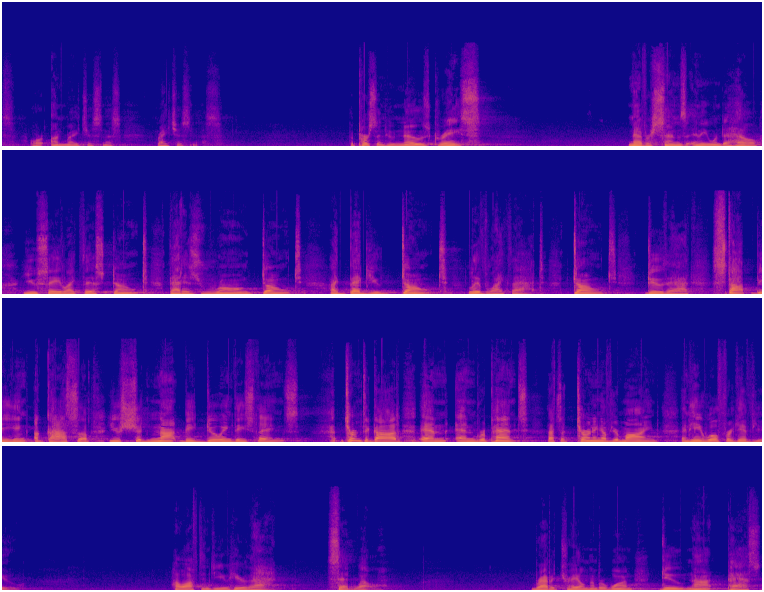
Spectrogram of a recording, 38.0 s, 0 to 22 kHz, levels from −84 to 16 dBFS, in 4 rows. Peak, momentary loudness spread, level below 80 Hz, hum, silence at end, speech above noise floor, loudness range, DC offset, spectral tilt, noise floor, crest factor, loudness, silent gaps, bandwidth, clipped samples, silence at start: -6 dBFS; 14 LU; -62 dBFS; none; 0.05 s; 38 dB; 8 LU; under 0.1%; -6 dB/octave; -65 dBFS; 22 dB; -27 LUFS; none; 15.5 kHz; under 0.1%; 0 s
